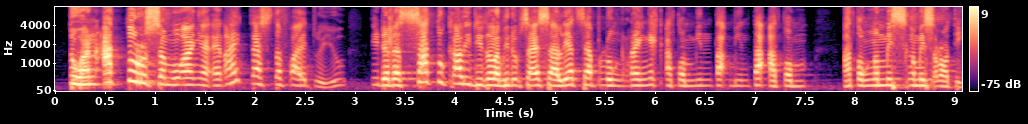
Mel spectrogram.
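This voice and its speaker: This man's voice is high-pitched and animated in tone, moving at a moderate pace. His loudness swings widely. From Indonesia. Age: 30s. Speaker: pastor. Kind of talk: sermon.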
